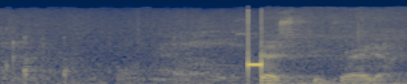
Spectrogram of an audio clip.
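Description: A single short electronic beep with a sharp click, about a second and a quarter in, at the cut between two takes. Men's speech starts straight after it.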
